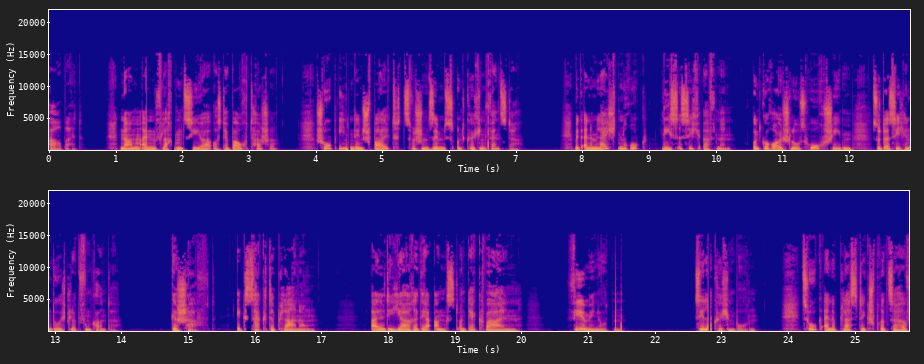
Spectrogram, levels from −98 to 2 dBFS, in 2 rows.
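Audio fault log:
1.45–1.48, 6.58–6.60 and 21.41–21.51 s: loud pop. Sharp single pops at the first two, a quick double pop at the last, each jumping well above the sound, roughly 15 dB over it, while the audio carries on underneath. The likely cause is a sudden voltage step from a plug, switch, static or driver glitch.
1.79–1.88, 4.43–4.53, 13.10–13.20 and 22.79–22.89 s: damaged data in a compressed stream. Each is a short glitch of under a tenth of a second, as the decoder hits corrupt frames, loses sync and hunts for the next valid header.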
